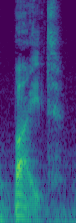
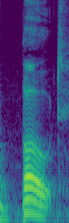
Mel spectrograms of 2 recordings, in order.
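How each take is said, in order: First: The vowel sounds close to an 'eye' sound. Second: The vowel is a plain 'oh' sound. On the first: "hard O is a hard I. ... you would just go bite" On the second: "Like if you go boat"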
